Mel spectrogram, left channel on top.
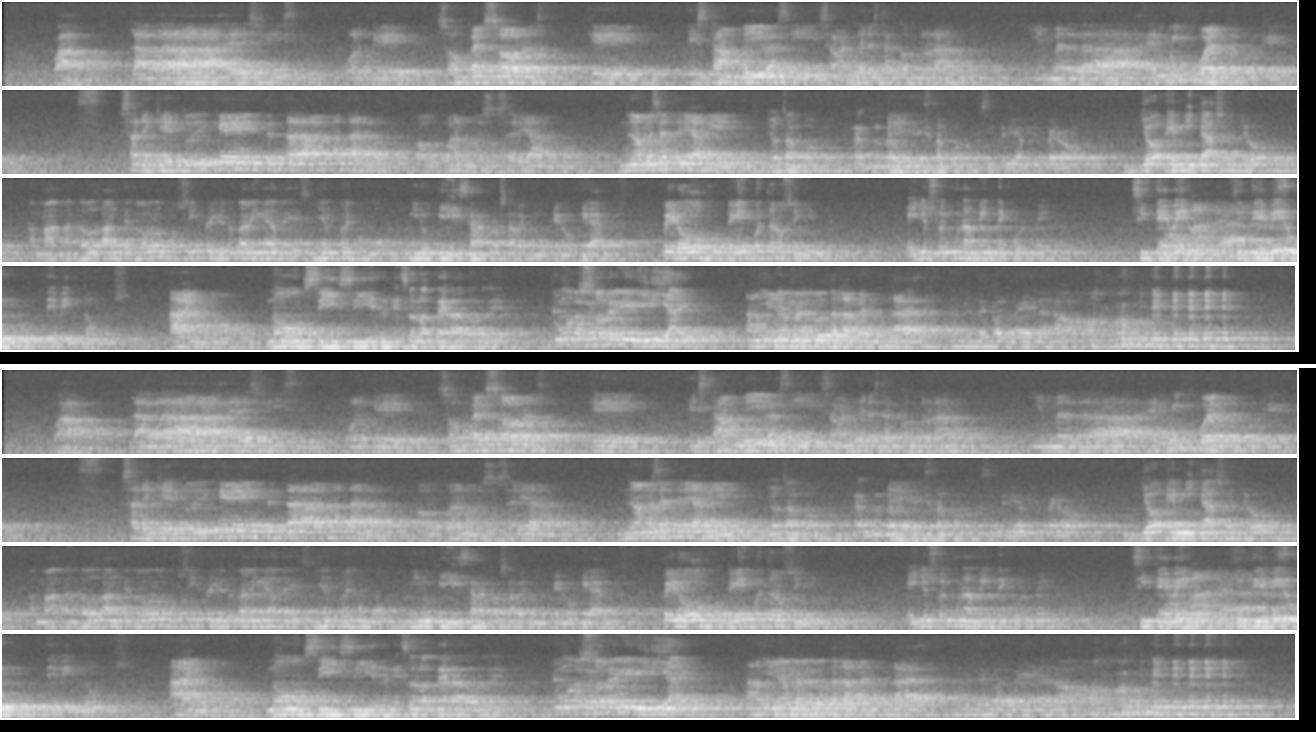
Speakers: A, on the left; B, on the left.
A: Wow, la verdad es difícil porque son personas que están vivas y solamente le están controlando. Y en verdad es muy fuerte porque, s- o sea, de que tú di que intentar matarlo, o bueno, eso sería, no me sentiría bien.
B: Yo tampoco, o sea, no te voy
A: Es-
B: a mentir, yo tampoco me sentiría bien, pero Yo, en mi caso, yo, ama- ante todo ante todo lo posible, yo trataría de siempre como inutilizarlos, ¿sabes? Como que noquearlos. Pero ojo, ten en cuenta lo siguiente, ellos son una mente colmena. Si te
A: oh
B: ven,
A: my God.
B: si te ve uno, te ven todos.
A: Ay, no.
B: No, sí, sí, eso es lo aterrador de esto. ¿Cómo
A: A
B: tú sobrevivirías
A: mí no,
B: a esto?
A: a
B: Dime,
A: mí no
B: dime,
A: me gusta
B: dime.
A: la, men- la, <laughs> la mente colmena, no. <laughs>
B: <laughs>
